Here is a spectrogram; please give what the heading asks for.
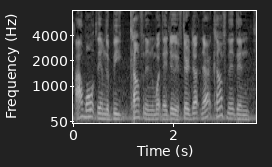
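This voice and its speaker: Man, wrestling coach, loud voice, emphatic, repeats himself, faint background noise. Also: mid-range voice, animated, a little fast. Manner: emphatic, repeats catchphrases, many restarts. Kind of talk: casual interview.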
